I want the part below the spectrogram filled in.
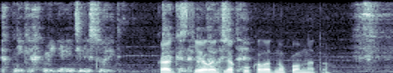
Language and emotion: Russian, neutral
